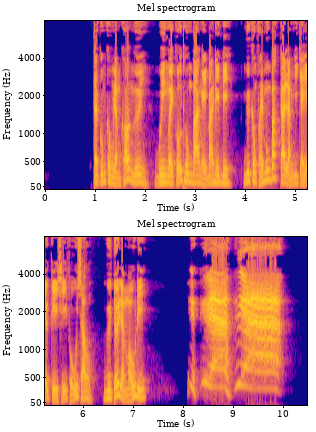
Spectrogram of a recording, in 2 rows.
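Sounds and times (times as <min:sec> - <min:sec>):
speech: 0:01.0 - 0:07.4, 0:08.1 - 0:09.7
man crying out loudly while struggling violently: 0:08.1 - 0:10.0.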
